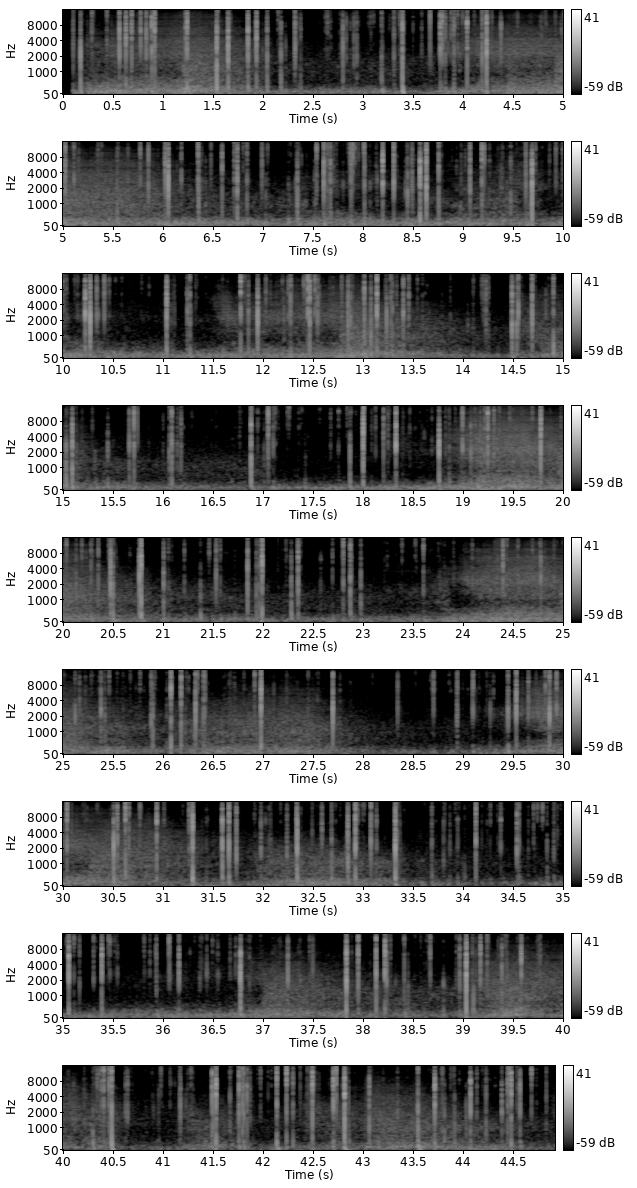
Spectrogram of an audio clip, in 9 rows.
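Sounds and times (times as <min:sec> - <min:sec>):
wood fire crackling: 0:00.0 - 0:44.9.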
